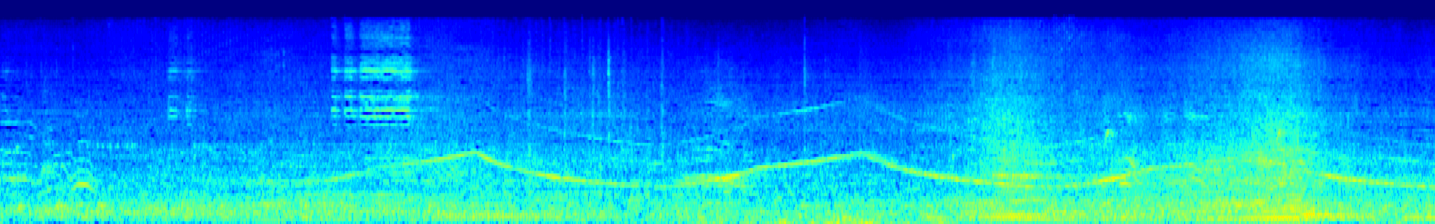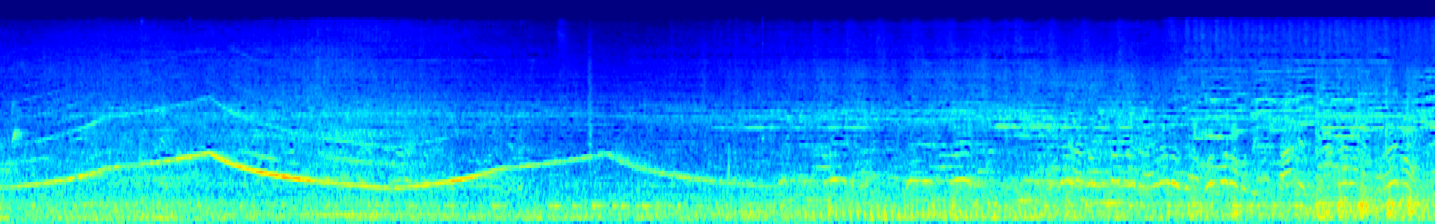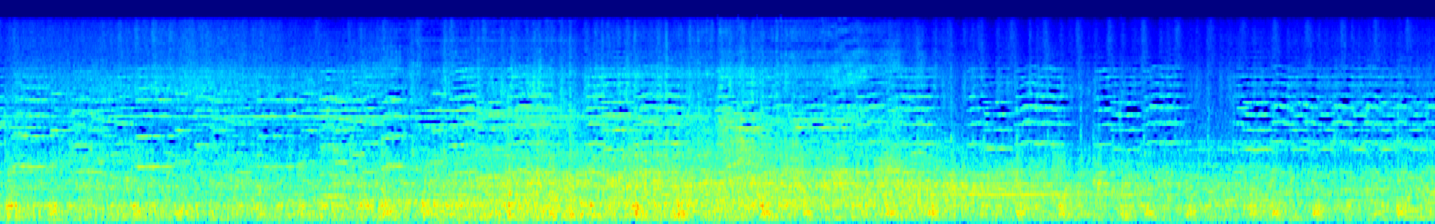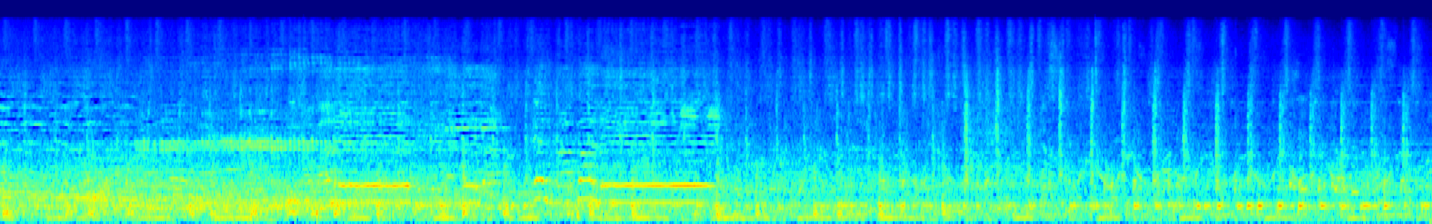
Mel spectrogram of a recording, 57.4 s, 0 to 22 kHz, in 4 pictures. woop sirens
0:02.9 0:24.5, 0:25.4 0:49.5

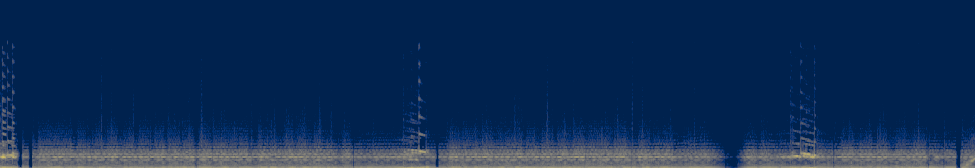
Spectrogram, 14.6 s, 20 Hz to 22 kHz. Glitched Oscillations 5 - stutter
0:14.2 0:14.6

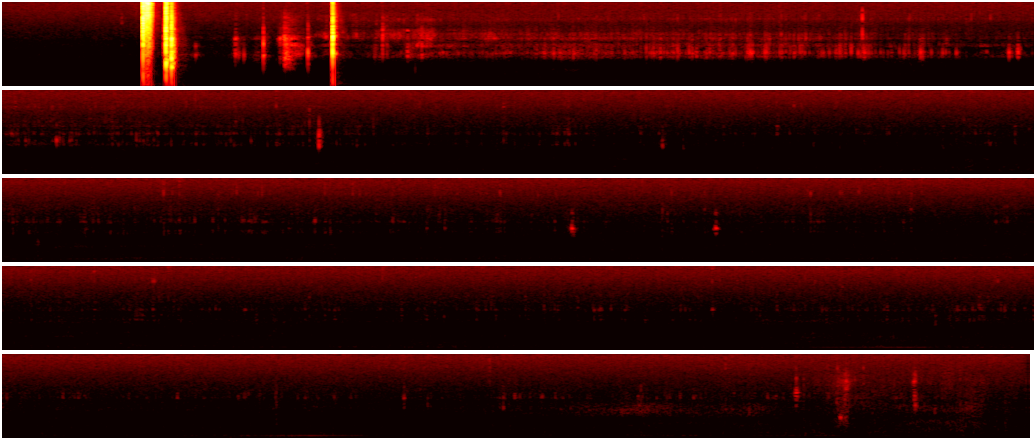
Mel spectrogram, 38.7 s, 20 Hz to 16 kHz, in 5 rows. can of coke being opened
0:01.1 0:01.4

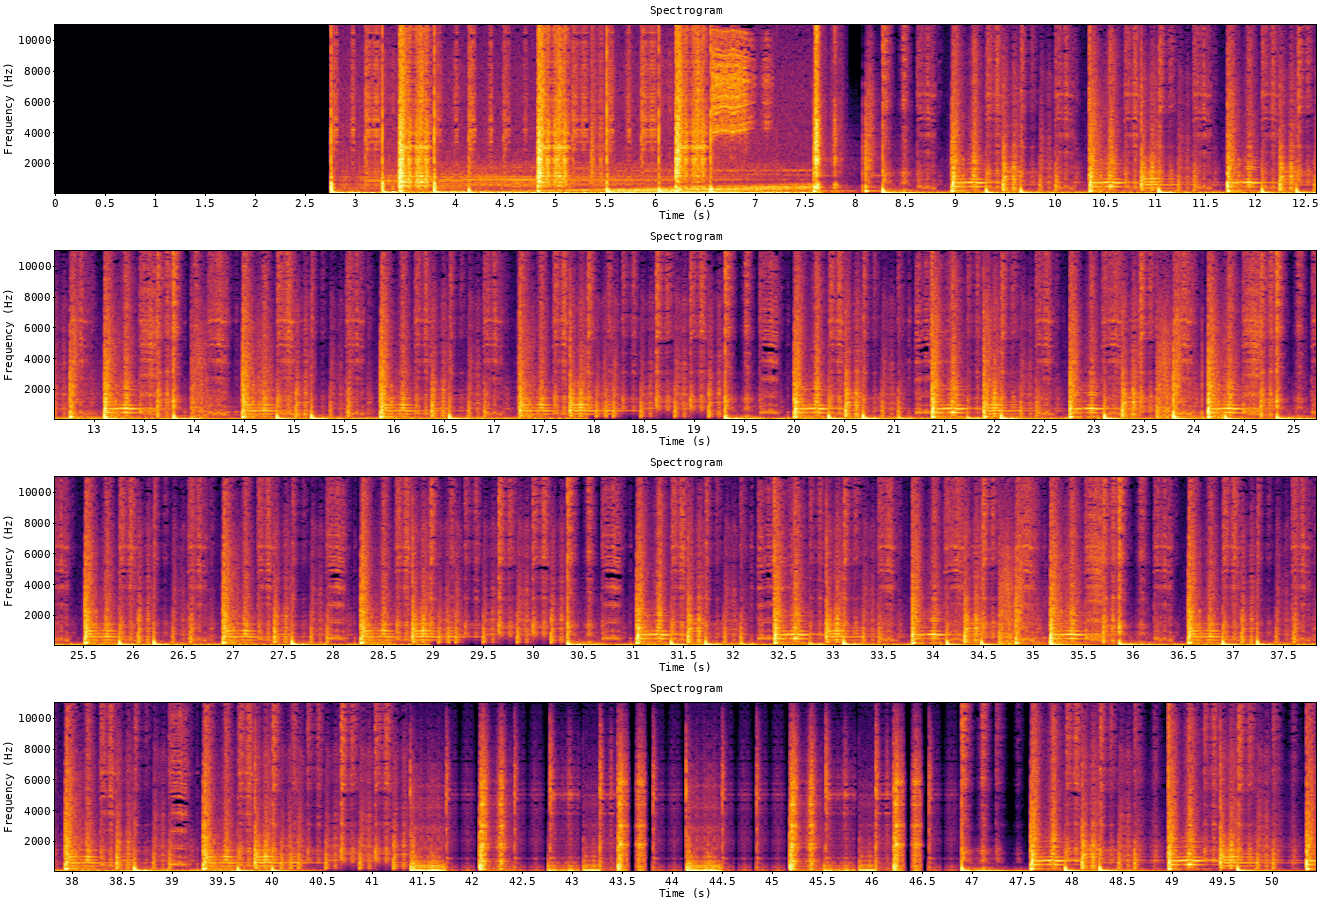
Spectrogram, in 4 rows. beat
0:02.8 0:18.2, 0:19.3 0:29.3, 0:30.4 0:40.6, 0:46.9 0:50.4

